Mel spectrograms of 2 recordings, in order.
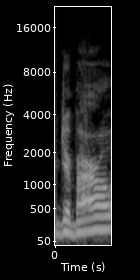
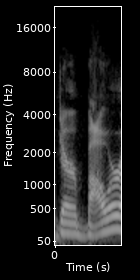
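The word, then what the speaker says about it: der8auer: say thank you to darbaro and act sorry I don't even mind have said that right derbauer I think is how you pronounce it and actually Hardware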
